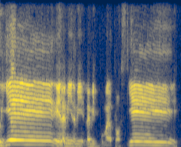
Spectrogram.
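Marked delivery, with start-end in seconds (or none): 0.0-1.1 high, drawn-out yay; celebratory cheer. Pretend. Cheering for the first-prize winner. 2.5-3.6 soft, high drawn-out yay; a small, long mock crowd cheer; celebratory cheer. Putting in applause for the winner.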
